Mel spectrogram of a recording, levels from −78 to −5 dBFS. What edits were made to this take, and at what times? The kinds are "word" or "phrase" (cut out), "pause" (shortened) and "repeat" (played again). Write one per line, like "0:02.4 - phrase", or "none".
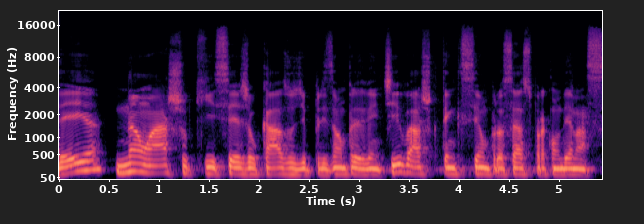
none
